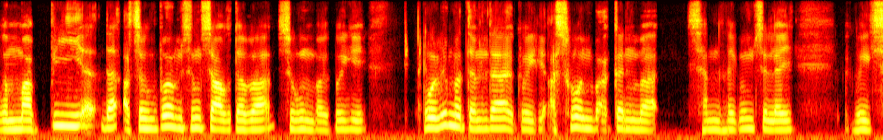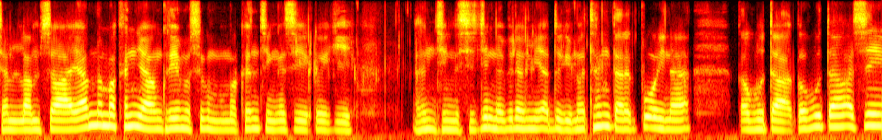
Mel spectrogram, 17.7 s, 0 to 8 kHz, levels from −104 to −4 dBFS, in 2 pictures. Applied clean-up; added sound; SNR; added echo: neural diffusion model UNIVERSE++.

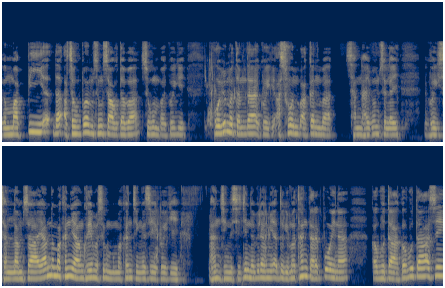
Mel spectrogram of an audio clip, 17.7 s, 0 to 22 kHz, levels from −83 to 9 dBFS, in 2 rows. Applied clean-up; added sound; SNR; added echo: neural mask model Resemble Enhance denoiser.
